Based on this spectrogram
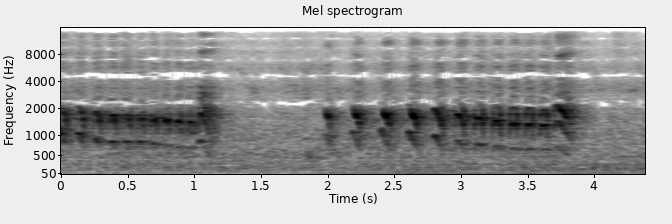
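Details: Barred antshrike calling in quick runs of nasal, downslurred notes. One run ends as the clip opens, and a second series of about ten notes follows after a short gap.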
